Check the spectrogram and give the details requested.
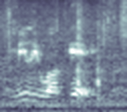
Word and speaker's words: Milwaukee: In fact, isn't Milwaukee an Indian name? Yes, Pete, it is. Actually, it's pronounced Miliwake, which is Algonquin for the good land.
